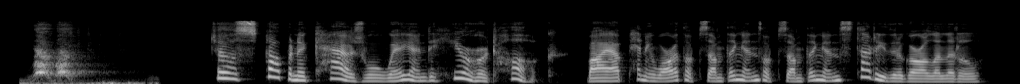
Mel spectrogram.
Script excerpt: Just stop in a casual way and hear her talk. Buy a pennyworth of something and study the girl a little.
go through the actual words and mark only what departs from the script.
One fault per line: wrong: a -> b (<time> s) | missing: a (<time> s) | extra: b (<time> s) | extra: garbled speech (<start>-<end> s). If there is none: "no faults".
extra: of something and (7.6 s)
